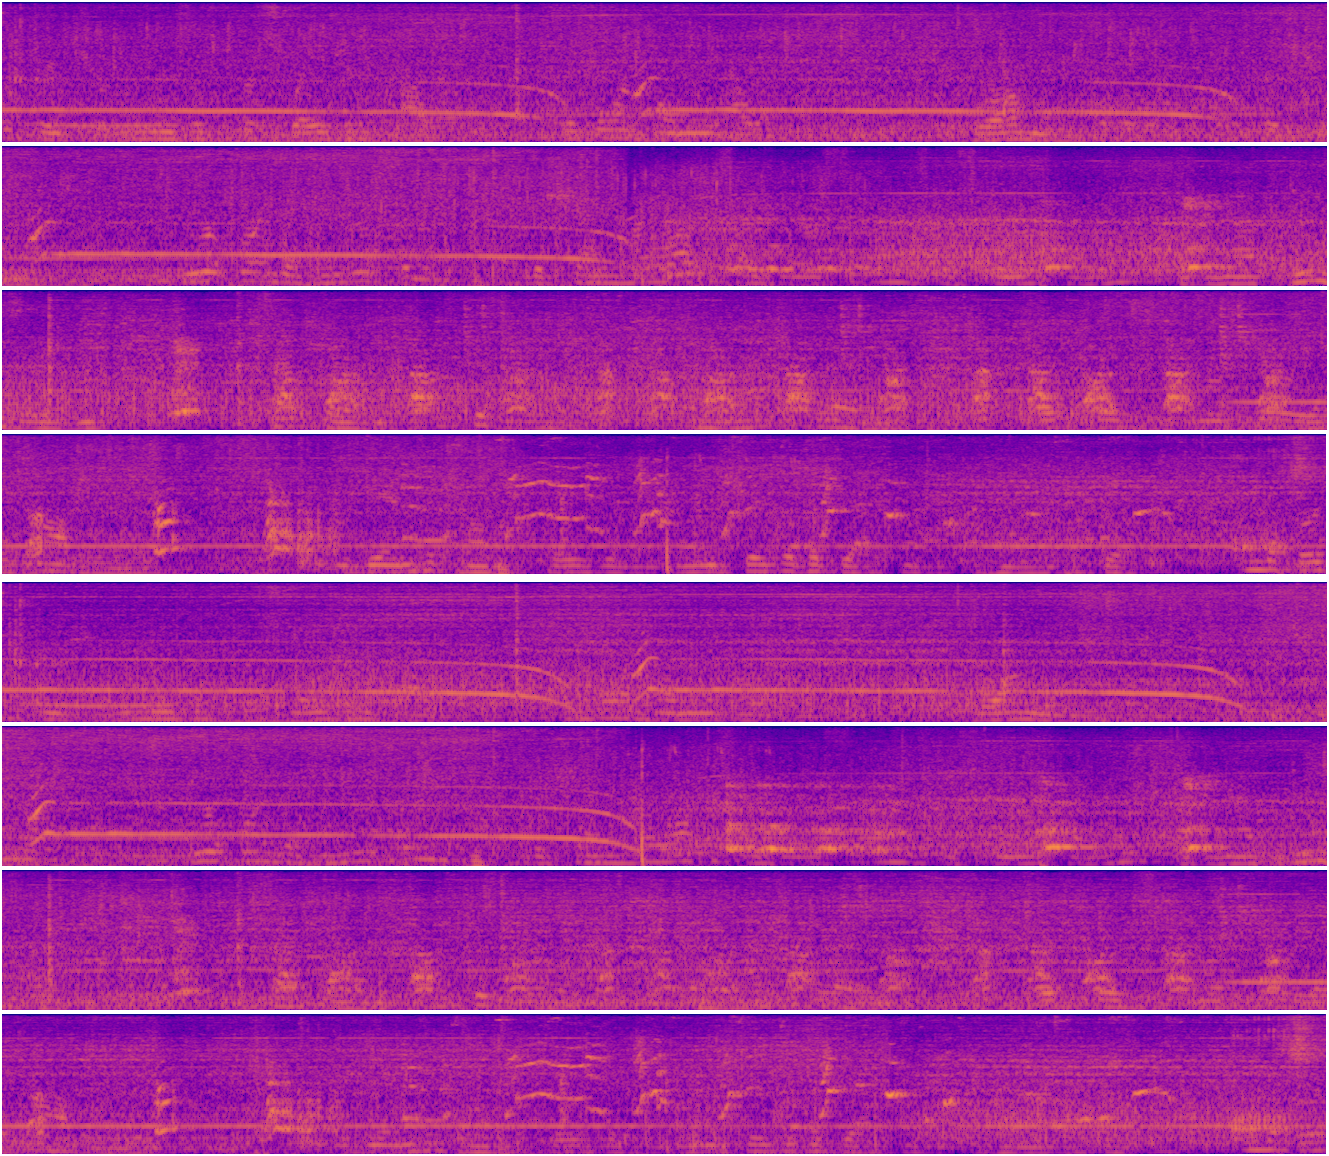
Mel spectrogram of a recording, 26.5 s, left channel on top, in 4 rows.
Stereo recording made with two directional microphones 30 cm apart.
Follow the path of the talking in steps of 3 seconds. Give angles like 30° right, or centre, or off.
50° left, 50° left, 50° left, 50° left, 40° left, centre, 20° left, 50° left, 50° left.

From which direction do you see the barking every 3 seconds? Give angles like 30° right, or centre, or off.
40° right, 40° right, 40° right, 40° right, 20° left, 50° left, 30° left, 10° right, 40° right.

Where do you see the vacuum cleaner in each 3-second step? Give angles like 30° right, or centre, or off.
20° right, 20° right, centre, 20° left, 10° left, 10° right, 10° right, 10° right, 10° right.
